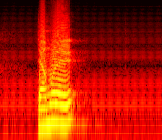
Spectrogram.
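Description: Steady electrical mains hum on an amplified microphone, broken by one short word from a man about half a second in.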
